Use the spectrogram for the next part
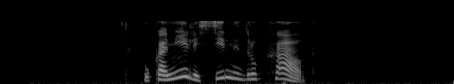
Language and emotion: Russian, positive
